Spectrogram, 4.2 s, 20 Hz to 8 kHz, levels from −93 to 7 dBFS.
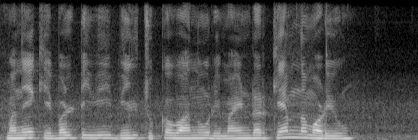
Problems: none marked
